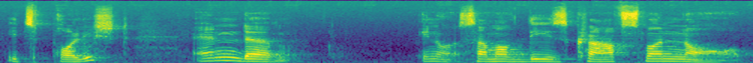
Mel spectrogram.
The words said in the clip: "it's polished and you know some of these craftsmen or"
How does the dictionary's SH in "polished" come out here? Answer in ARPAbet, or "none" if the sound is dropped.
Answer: SH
